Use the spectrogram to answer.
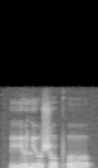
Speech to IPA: rʲolʲoʃo pʼo

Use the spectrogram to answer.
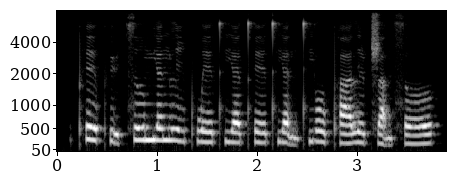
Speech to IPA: pʰe˥˩ɪ̯pʰy̰˨˩ t͡sɹ̩˥mjɛ˥n li˧˥ pʰwe˧˥ɪ̯t̪ʰjɛ˧˥t̪ʰe˧˥ɪ̯ t̪ʰjɛ̰˨˩nt̪ʰjo˥˩ʊ̯pʰä˧˥li˧˥ ʈ͡ʂa̰˨˩n sɤ˧˥

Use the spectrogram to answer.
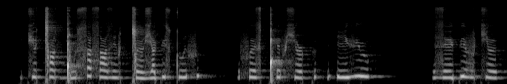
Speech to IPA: t͡ɕøǀɑ ɡ͡ǃusɑsɑziv ǀøʑɑpʲustʷif | fɘzǃʰefɕə˞k | ʔivʲu | zepʲɑvt͡ɕɘ

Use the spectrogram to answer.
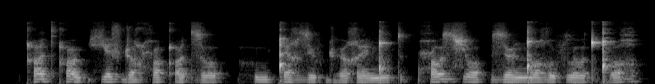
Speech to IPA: qʰɛtqʰu | çɛzɖœʁ ħøqʼøtzɔ | huǃɛʁ zøfɖʱœχɛŋ͡ǃut | ħɔzɕɔ | zœŋ͡ǃɔʁ uflɔtǃʼɔʁ

